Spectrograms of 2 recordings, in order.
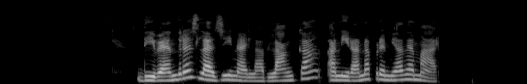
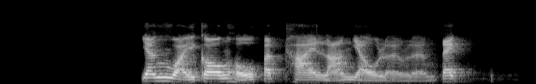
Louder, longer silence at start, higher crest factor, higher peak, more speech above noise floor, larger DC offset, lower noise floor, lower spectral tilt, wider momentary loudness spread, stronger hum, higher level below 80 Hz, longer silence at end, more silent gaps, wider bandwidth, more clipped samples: second, -27 LUFS vs -16 LUFS; about the same, 1.4 s vs 1.4 s; about the same, 20 dB vs 18 dB; second, -8 dBFS vs 0 dBFS; second, 58 dB vs over 74 dB; neither; second, -85 dBFS vs under -90 dBFS; first, -5 dB/octave vs -1.5 dB/octave; about the same, 8 LU vs 9 LU; neither; second, -80 dBFS vs -66 dBFS; first, 0.9 s vs 0.7 s; neither; first, 11.5 kHz vs 7.2 kHz; neither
